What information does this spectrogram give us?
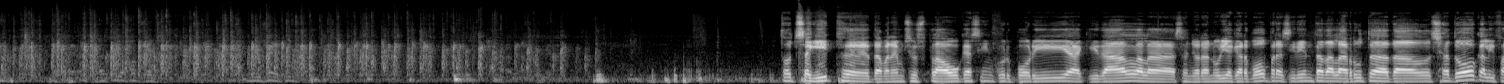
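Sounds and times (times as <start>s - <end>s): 
loud applause: 0.0s - 6.1s
speech: 7.8s - 15.0s.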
